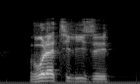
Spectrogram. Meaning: 1. to volatilize 2. to extinguish, obliterate 3. to vanish
- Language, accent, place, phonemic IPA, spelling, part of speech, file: French, France, Lyon, /vɔ.la.ti.li.ze/, volatiliser, verb, LL-Q150 (fra)-volatiliser.wav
